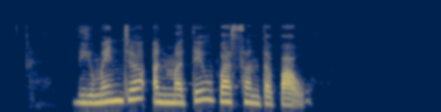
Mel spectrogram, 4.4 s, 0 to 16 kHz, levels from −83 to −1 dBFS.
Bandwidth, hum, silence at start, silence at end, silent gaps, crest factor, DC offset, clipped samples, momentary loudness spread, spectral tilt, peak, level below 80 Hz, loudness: 7.8 kHz; none; 0.75 s; 1.4 s; none; 20 dB; under 0.1%; under 0.1%; 7 LU; -5.5 dB/octave; -4 dBFS; -72 dBFS; -22 LUFS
